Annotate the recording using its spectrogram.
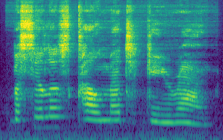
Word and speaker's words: Bacillus Calmette-Guérin: BCG stands for Bacillus Calmette-Guérin.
